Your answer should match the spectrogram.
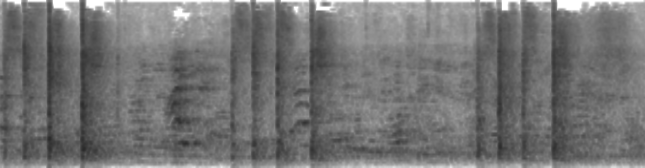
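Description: Sharp slapping smacks in quick clusters of two to four, three groups in all, over indistinct crowd chatter in a large room.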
